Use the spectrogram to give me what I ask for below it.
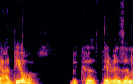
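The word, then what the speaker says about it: adiós: We will stress on this word because there is an accent on the O. Where there is an accent, we have to stress. So, adios.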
